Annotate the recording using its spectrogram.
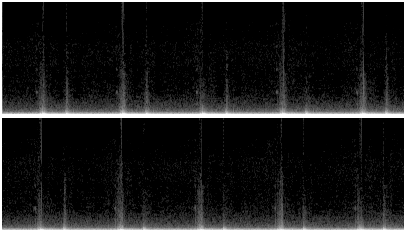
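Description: Slow heartbeat sound effect: a low double thump, lub-dub, about once every second and a half, over a steady low rumble.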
